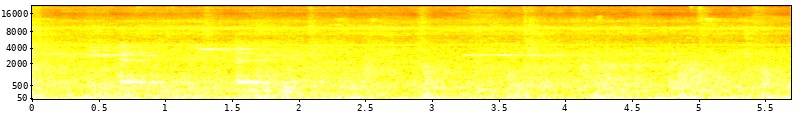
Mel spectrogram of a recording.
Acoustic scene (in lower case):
subway station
